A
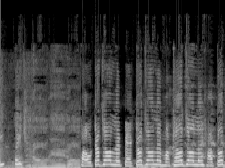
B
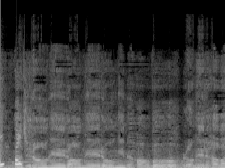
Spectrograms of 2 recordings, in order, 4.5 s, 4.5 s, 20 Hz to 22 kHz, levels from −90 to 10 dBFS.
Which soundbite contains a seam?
A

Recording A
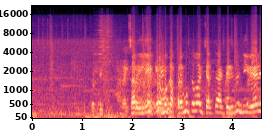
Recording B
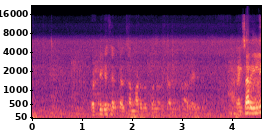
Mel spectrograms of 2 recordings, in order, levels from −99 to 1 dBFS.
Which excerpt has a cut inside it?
A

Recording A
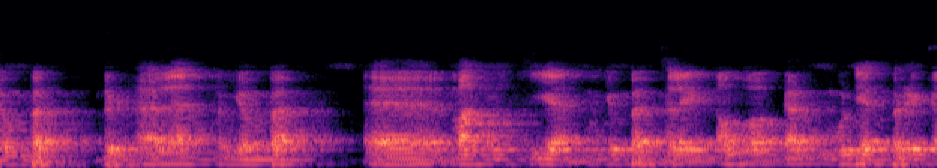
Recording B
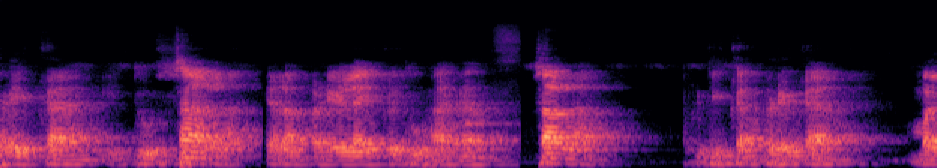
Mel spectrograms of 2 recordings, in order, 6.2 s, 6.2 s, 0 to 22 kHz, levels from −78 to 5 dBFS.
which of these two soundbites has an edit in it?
B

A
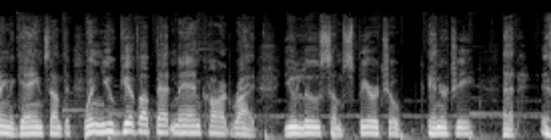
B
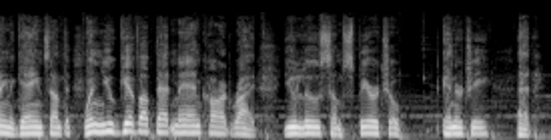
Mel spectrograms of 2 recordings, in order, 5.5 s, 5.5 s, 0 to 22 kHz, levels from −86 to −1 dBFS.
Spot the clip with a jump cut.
A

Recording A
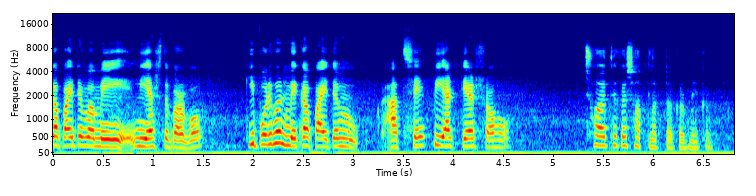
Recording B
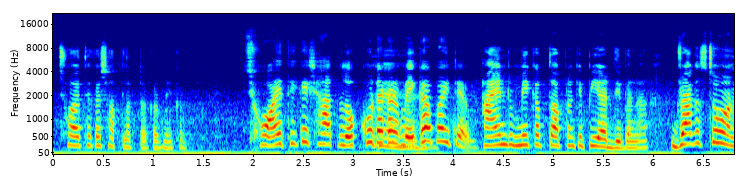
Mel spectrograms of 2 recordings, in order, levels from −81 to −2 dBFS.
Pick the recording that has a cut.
B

